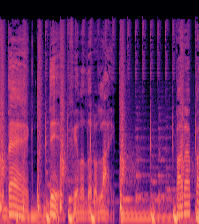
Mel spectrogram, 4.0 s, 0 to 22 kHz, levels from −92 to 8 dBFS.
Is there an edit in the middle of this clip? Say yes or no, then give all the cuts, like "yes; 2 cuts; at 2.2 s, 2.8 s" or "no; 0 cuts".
no; 0 cuts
